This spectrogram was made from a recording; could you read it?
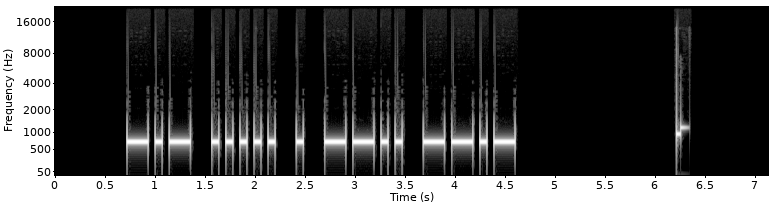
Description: Morse code, heard as a keyed tone, about 17 wpm, 700 Hz. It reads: K5EZQ
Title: USA Call Signs Repeated 2x 17wpm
